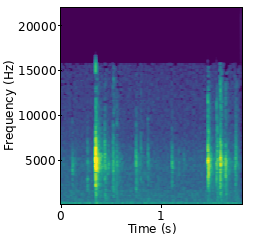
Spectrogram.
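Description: A few quick keystrokes on a computer keyboard, faint and close, come in two small bursts separated by a brief pause, with no talking.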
